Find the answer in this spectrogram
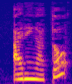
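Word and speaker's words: аригато (ありがとう): В слове «аригато» гласное «о» долгое.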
